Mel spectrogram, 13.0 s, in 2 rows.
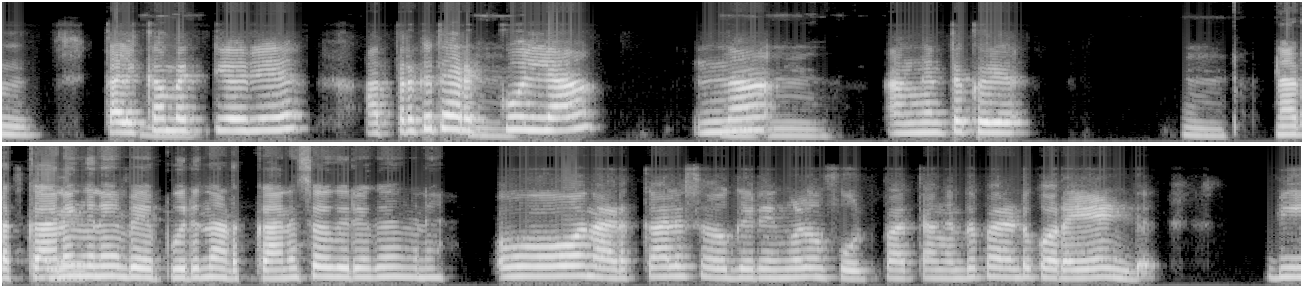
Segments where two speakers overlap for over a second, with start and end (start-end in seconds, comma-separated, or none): none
